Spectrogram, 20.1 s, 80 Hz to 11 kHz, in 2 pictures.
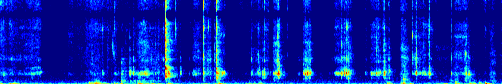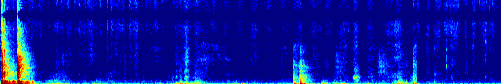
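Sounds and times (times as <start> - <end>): brush scratching through fur: 10.7 - 20.0.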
